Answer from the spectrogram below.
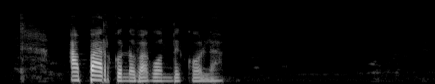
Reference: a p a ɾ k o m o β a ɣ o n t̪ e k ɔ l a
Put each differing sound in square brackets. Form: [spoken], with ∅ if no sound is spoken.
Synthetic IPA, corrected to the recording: a p a ɾ k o [n] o β a ɣ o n [d̪] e k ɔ l a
